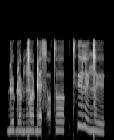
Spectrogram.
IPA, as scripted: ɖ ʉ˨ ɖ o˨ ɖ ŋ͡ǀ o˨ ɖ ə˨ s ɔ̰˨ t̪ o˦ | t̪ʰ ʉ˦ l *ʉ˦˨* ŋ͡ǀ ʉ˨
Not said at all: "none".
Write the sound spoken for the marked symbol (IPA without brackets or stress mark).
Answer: ʉ˨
